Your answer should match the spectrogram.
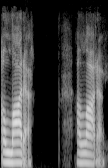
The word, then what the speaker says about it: a lot of: Next, you'll hear instead of a lot of, which you can definitely say, you might hear a lotta instead of a lot of, a lotta.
